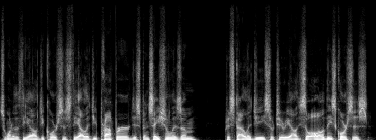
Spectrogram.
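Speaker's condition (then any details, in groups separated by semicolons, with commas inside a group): No condition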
